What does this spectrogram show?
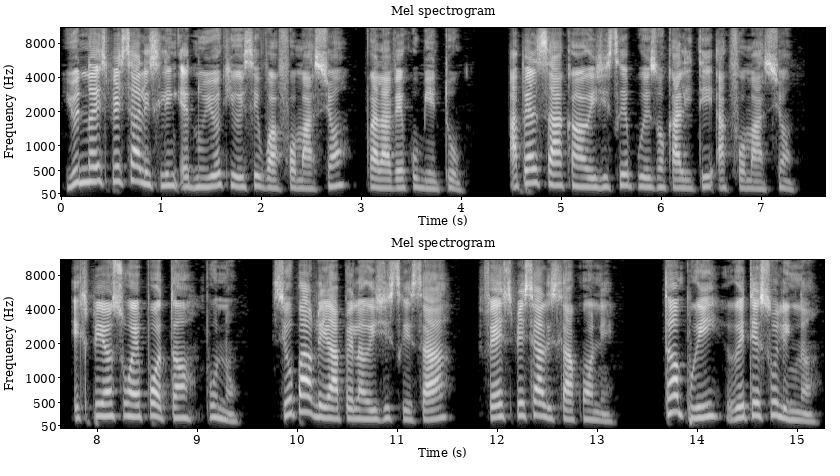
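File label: Haitian telephony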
